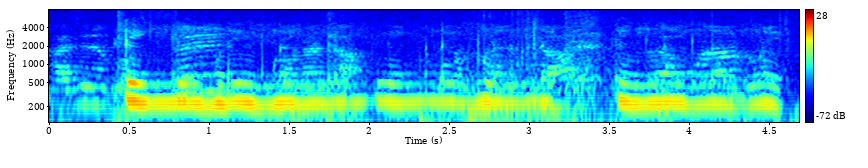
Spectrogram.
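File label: "ring", spoken word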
